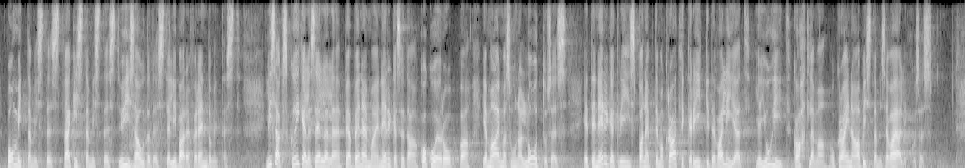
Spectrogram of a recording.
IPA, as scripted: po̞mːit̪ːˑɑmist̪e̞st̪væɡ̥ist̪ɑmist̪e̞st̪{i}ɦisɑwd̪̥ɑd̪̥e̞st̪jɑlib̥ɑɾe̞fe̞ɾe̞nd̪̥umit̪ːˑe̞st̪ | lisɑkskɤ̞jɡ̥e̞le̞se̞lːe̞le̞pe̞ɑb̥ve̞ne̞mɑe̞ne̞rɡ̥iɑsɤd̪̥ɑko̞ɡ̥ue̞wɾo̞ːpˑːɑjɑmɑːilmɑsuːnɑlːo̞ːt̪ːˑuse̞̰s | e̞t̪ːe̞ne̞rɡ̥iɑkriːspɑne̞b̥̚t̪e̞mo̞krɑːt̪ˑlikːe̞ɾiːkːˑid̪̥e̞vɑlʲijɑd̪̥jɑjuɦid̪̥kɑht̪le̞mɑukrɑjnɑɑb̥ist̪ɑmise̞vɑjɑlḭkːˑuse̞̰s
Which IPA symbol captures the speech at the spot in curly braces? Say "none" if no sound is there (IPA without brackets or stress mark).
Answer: y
